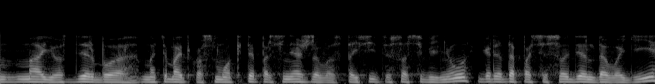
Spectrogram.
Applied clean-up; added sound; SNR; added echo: none; none; none; none.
